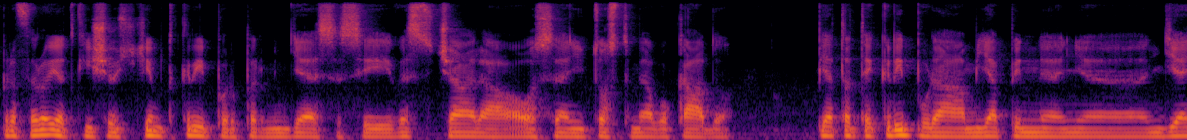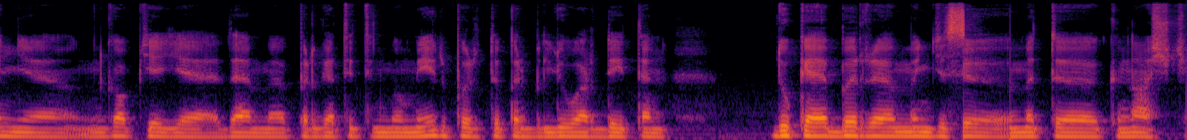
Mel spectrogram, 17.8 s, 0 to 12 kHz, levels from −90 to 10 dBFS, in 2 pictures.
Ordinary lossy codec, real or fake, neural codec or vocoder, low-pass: none; real; none; 10.8 kHz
